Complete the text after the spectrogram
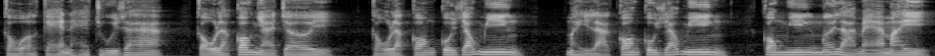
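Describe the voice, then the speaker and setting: A man's voice: medium pitch, unhurried, voice pushed up, natural voice. A man voicing a furious, domineering older mother-in-law who scolds and wails melodramatically. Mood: raging, wailing. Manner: scolding, wailing, self-pitying.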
